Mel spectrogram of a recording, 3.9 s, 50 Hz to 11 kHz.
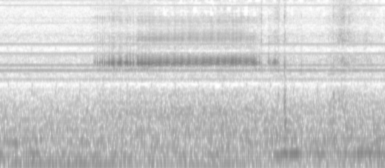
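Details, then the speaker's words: Bosch suction control valve on high-pressure diesel pump, 2010 Volvo V50 1.6 diesel (DLD-416), fault P0089, freed after sticking, harness plugged, ignition position two: faint thin high-pitched steady buzz; coil energising and vibrating normally. "if you want to check that the coil is active on the suction valve what you can do is plug in the harness turn the ignition to to number two and you'll feel it vibrating"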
